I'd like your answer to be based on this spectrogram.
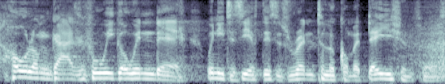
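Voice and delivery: deep, low mock mouse voice; low street-wise mouse voice. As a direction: play a mouse gang leader with a low voice. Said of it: "It's like".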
